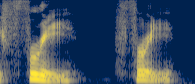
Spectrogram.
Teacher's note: If you have a really good ear, you might have noticed I tend to pronounce the TH as an F. So rather than saying the proper TH as the number, I would say free, free, which sounds the same as, you know, it's free, it's no cost, right?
